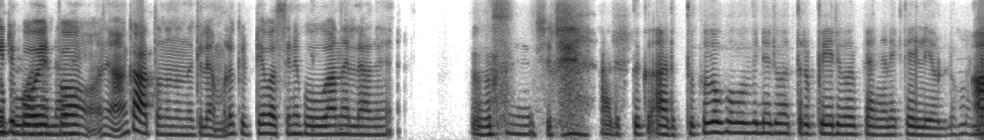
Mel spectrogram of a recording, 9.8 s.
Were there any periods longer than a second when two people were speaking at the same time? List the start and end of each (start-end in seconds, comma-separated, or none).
none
